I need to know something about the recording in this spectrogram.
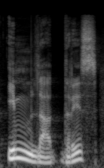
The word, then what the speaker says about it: Imladris: liquida, which says that if you have a mute followed by a liquid consonant, then they count really as one consonant, both for the purposes of dividing the text into syllables and for the purposes of stress. And so instead of Imladris, you have Imladris, and you also have Nargothrond instead of Nargothrond.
